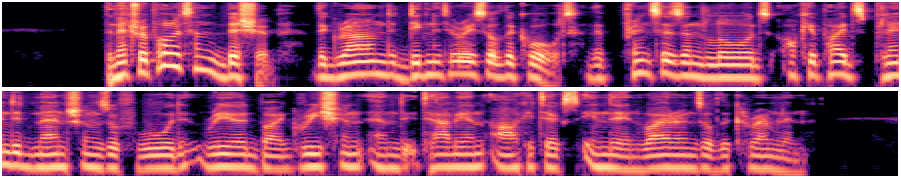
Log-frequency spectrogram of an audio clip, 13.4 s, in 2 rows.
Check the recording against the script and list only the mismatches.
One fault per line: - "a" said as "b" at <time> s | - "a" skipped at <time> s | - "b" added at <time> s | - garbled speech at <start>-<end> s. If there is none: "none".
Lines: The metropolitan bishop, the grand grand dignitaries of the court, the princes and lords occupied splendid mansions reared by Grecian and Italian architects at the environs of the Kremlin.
- "grand" skipped at 3.0 s
- "of wood" added at 7.5 s
- "at" said as "in" at 11.0 s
